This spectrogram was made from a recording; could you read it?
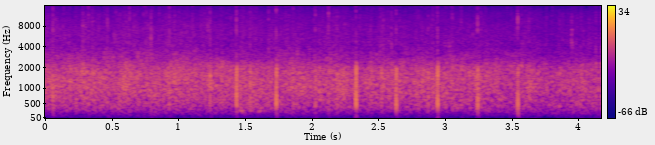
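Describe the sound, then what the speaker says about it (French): Audience at a forum applauding a speaker, a full, steady crowd of clapping with several sharp, close individual claps popping out at irregular intervals and no voices heard. "Alors je vous propose pour l'applaudir"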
